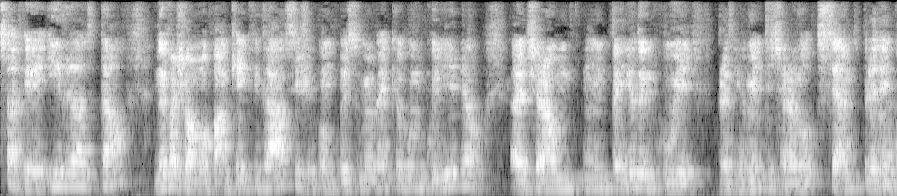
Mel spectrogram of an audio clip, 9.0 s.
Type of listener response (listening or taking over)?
listening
